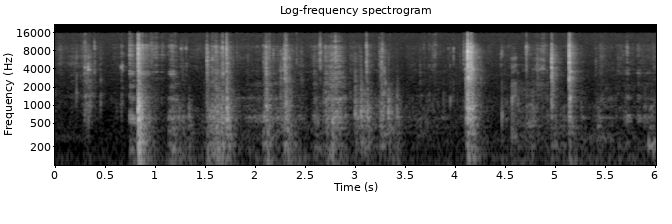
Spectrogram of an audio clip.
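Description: Hard plastic toy parts clicking and tapping as 3D-printed armour pieces are handled and fitted onto a transforming robot figure. Sharper clicks come about a second in and again about four seconds in.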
